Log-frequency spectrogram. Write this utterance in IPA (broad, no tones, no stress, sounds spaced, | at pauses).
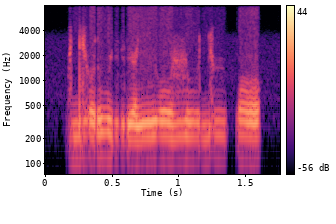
dʲ ɔ ɾ u rʲ a ɲ o ɮ u d ʉ p ɔ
